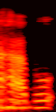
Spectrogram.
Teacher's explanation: ya, az-zahabu, lamnya tidak terbaca. Az-zahabu. Ya, itu namanya syamsi. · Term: Syamsiyah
